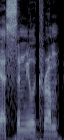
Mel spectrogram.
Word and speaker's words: simulacrum: That's how you say it, a simulacrum. I can't. Sure. That's how you actually say it.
